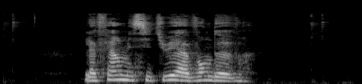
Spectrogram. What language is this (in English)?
French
